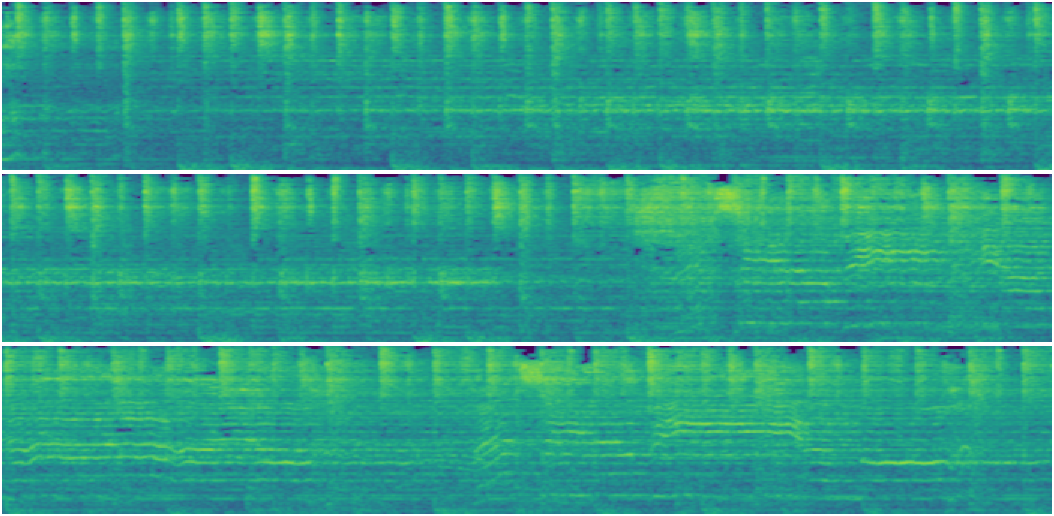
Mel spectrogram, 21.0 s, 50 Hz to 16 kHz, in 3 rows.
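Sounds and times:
woman singing: 0.0s - 7.6s, 11.2s - 21.0s
electronic pop band playing: 0.0s - 21.0s.

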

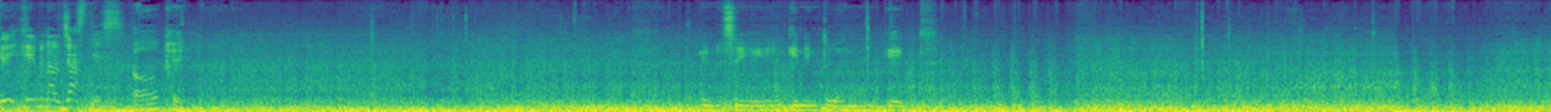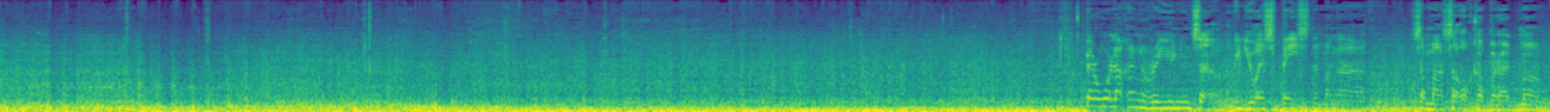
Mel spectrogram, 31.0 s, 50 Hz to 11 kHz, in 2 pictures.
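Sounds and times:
car road and wind rumble: 0.0s - 31.0s.

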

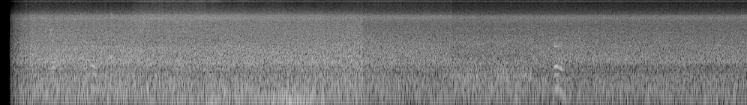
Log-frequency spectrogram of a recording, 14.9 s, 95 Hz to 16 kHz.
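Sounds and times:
spice paste sizzling in oil: 2.7s - 4.0s.

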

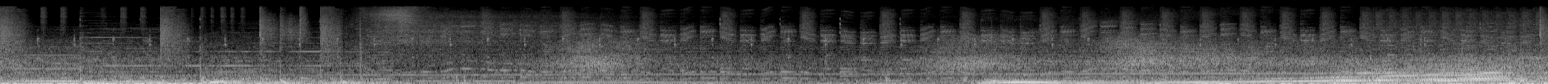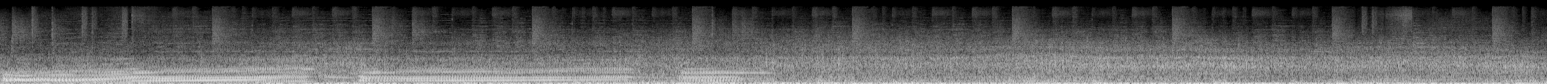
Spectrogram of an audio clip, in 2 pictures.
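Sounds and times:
car engine accelerating with upshifts: 0.0s - 30.9s
road and wind noise: 0.0s - 30.9s.

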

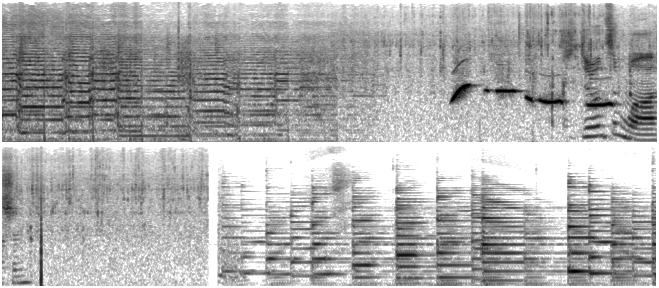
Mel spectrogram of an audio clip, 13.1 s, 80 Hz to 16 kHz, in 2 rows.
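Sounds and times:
music: 0.0s - 3.8s, 8.7s - 13.0s
whistled note: 4.5s - 6.2s.

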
